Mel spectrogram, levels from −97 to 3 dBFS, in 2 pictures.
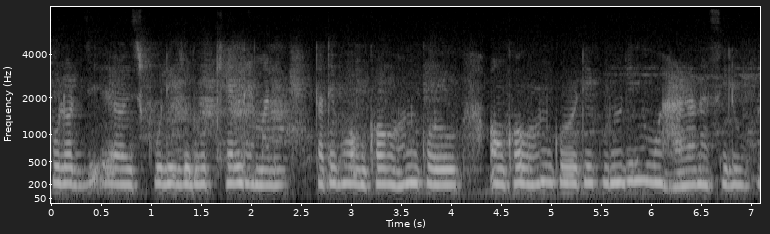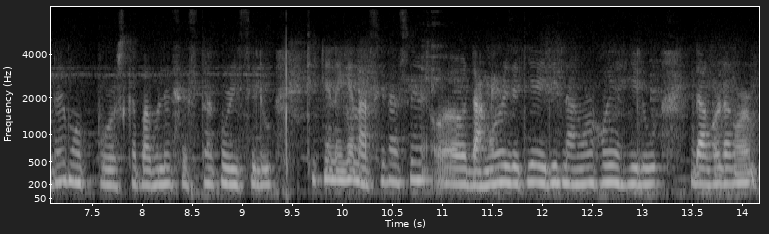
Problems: constant background noise, background conversations at intervals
